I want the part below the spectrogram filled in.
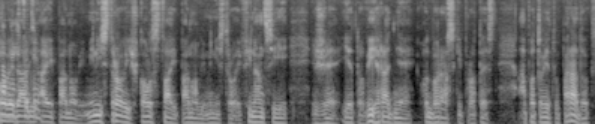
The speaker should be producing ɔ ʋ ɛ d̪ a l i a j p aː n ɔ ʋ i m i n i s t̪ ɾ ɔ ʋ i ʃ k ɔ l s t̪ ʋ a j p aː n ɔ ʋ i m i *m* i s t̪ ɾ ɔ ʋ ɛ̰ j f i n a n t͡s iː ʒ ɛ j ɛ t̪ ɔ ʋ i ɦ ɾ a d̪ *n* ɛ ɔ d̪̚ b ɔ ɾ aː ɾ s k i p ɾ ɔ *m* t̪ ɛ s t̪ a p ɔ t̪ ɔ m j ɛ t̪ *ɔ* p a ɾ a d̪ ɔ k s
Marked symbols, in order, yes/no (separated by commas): no, no, no, no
